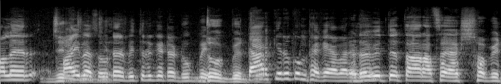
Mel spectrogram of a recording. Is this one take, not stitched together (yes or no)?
no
